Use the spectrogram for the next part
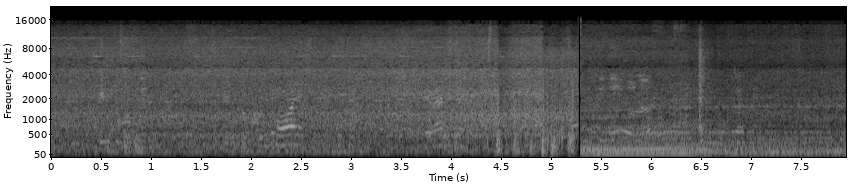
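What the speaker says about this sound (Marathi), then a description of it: "एक गाडी सुद्धा आली टॉ टॉ करीत गाडी पण आली" A bus pulls into Jalna bus station at midnight. Its low engine rumble grows stronger in the second half beneath nearby voices and general station noise.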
